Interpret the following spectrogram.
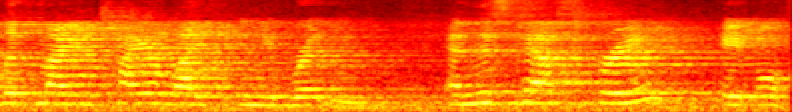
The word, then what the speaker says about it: New Britain: pronounce our City's name it is not New Britain it is New Britain hi I'm Nan Sarah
